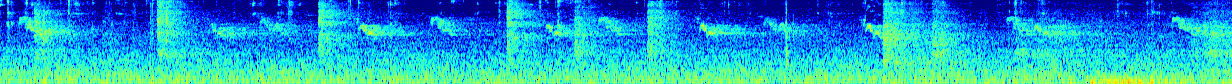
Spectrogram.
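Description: Hooves skid and scrape through loose dirt.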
